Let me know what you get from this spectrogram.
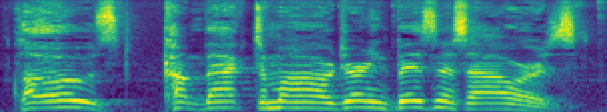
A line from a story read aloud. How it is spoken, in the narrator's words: he yelled from his desk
